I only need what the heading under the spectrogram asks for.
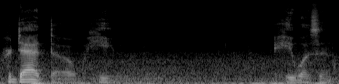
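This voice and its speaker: Male actor as haunted monster hunter: deep voice, guarded yet remorseful, halting intimate confession, audio drama with ambient noise underneath. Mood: subdued, grieving. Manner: halting, hesitant, emotionally weighted confession.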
